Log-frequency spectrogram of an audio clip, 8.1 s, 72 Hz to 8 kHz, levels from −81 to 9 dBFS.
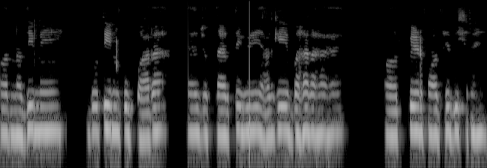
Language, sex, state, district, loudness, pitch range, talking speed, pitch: Hindi, female, Chhattisgarh, Balrampur, -26 LUFS, 185-200 Hz, 140 wpm, 190 Hz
